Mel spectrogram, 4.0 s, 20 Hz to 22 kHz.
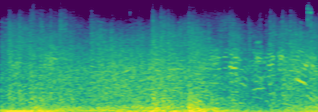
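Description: A Company of Heroes 2 battle with tank and infantry fire, a dense low rumble of distant shots and booms running continuously beneath ongoing talk.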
